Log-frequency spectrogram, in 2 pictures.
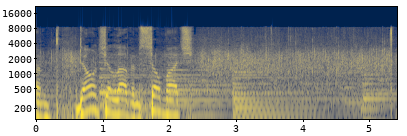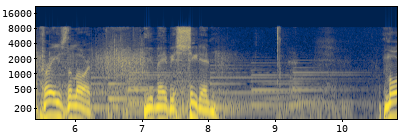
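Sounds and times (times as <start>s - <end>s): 
speech: 0.0s - 3.5s, 4.9s - 8.3s, 10.6s - 10.8s
large crowd clapping: 0.0s - 8.4s.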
